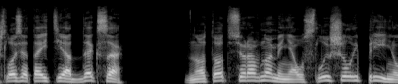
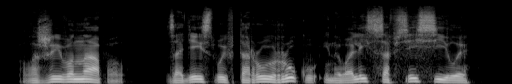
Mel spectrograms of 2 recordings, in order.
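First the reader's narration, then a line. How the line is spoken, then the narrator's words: Quiet speech. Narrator (Russian): тихо сказал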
